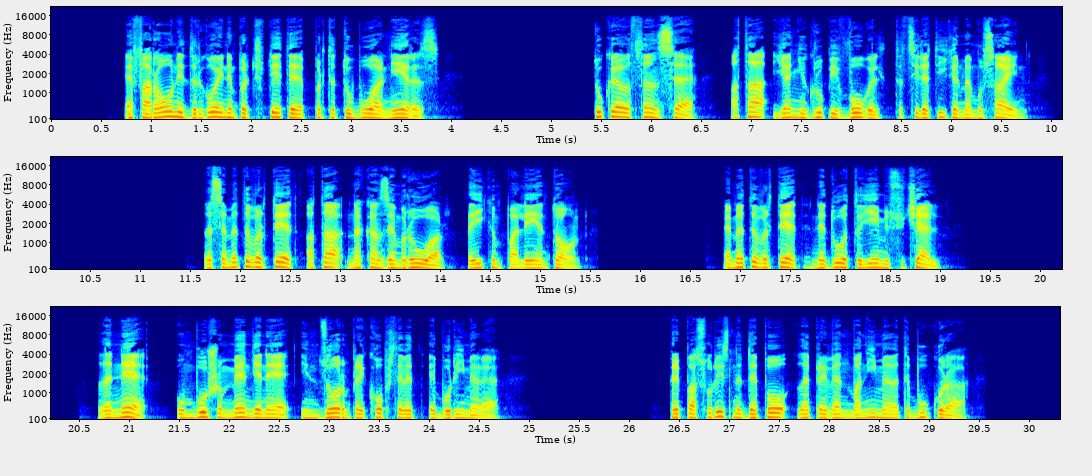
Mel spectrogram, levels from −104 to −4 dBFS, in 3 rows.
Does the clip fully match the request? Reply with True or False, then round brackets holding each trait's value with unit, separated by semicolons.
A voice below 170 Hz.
True (140 Hz)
